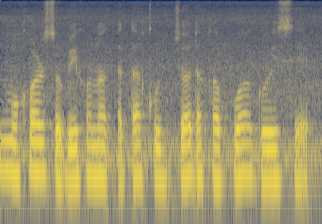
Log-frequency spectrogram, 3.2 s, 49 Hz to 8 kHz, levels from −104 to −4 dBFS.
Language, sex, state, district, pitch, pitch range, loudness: Assamese, male, Assam, Sonitpur, 140 Hz, 135-150 Hz, -17 LUFS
